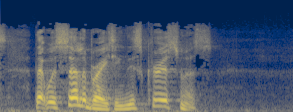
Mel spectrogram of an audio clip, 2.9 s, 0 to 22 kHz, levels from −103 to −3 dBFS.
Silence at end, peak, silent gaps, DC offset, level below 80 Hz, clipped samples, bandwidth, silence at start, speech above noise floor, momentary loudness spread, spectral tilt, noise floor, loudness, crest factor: 0.85 s; -6 dBFS; none; under 0.1%; -50 dBFS; under 0.1%; 9.6 kHz; 0 s; 35 dB; 13 LU; -5 dB/octave; -56 dBFS; -22 LUFS; 18 dB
